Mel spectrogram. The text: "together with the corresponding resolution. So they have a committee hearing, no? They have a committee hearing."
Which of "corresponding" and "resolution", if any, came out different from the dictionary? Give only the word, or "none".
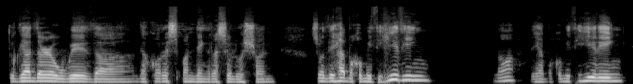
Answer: resolution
